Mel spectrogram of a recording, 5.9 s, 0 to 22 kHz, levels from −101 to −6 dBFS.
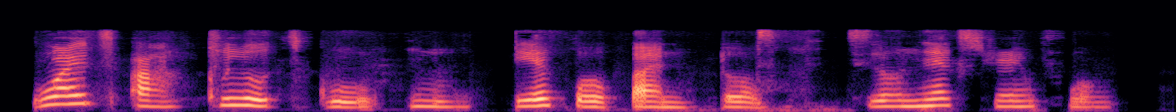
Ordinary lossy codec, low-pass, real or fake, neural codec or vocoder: none; 7.2 kHz; fake; codec, 16 kHz in and 24 kHz out, 0.6 kbps, FireRedTTS-2 codec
